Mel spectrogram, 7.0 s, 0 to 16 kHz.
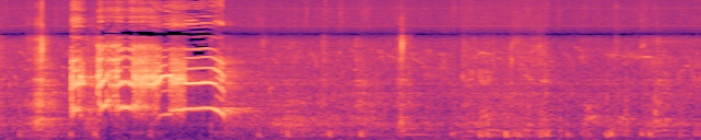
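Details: White-crested Polish chickens, black and blue-laced, at Madiswil on 3 June 2012: one loud, harmonic crow lasting about a second and a half, followed by soft low clucking and murmuring from the flock.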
